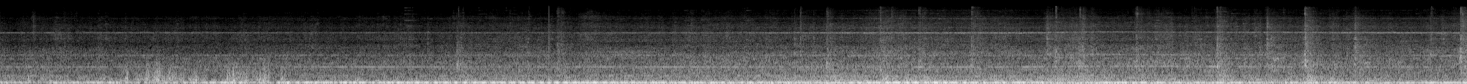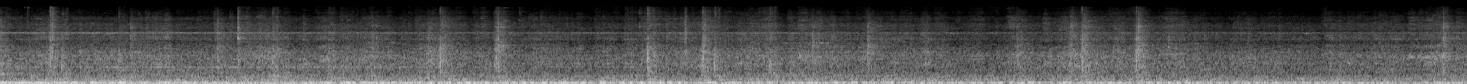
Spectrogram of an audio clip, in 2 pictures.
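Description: Diesel freight locomotive passing at slow speed, its engine running with a deep steady drone, loudest in the first ten seconds and easing as it moves off. Its wheels click over rail joints, with a thin steady squeal from the wheels above.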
